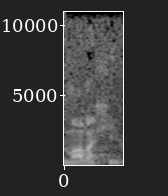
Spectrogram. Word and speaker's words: Malachi: Mose bis Malachi, right? Is that how you say it? – Yes.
